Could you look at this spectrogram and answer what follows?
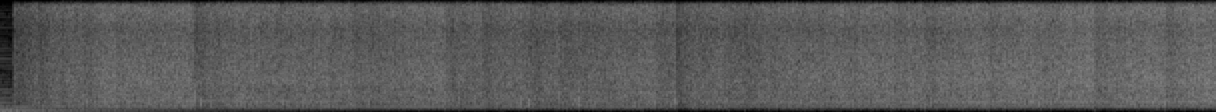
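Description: Steady rushing noise of wind and churning wake water from a speedboat moving at speed, with no distinct engine note. The last low notes of background music die away in the first few seconds.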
